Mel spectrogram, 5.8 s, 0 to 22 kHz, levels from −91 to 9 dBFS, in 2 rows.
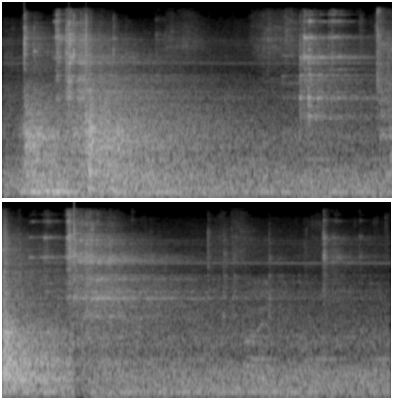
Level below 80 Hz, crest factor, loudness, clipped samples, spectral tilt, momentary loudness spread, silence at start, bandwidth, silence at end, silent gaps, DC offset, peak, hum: -44 dBFS; 20 dB; -23 LUFS; under 0.1%; -3 dB/octave; 13 LU; 0 s; 19.5 kHz; 0 s; none; under 0.1%; -4 dBFS; none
